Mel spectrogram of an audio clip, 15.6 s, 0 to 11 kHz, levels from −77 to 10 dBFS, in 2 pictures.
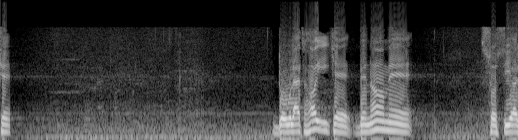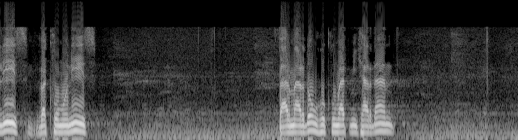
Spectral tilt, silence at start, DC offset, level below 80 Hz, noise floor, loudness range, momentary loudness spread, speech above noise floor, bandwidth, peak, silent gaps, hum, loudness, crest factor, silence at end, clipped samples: -7.5 dB/octave; 0 s; under 0.1%; -32 dBFS; -34 dBFS; 10 LU; 25 LU; 26 dB; 10 kHz; 0 dBFS; none; none; -9 LUFS; 12 dB; 0 s; 2%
